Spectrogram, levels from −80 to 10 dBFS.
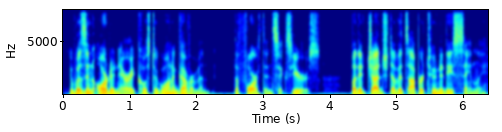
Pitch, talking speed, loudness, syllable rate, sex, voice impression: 135 Hz, 150 wpm, -20 LUFS, 6.0 syllables/s, male, masculine, adult-like, tensed, powerful, bright, clear, cool, intellectual, slightly mature, friendly, wild, lively, slightly kind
